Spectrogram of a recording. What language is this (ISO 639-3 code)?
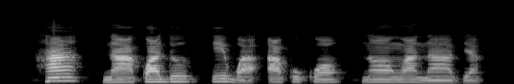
ibo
